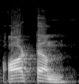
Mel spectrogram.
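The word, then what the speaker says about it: autumn: यदि किसी वर्ड के अंत में एम एन हो तो वहां पे क्या होगा? एन साइलेंट होगा।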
